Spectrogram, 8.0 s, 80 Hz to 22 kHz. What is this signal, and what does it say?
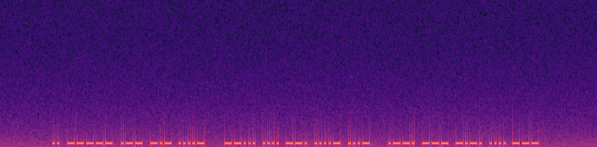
Morse code, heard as a keyed tone, hand-sent with a paddle, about 39 wpm, 700 Hz. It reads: I0WK4 7HG4V POCHO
